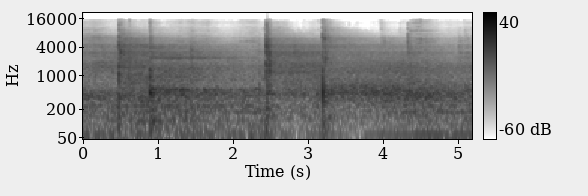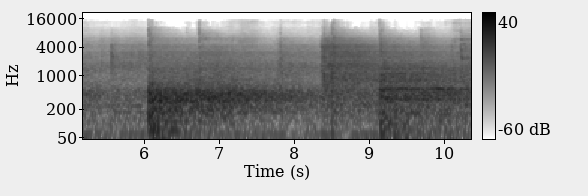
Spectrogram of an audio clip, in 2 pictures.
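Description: Hockey pucks cracking off sticks in a string of sharp clacks, then heavy thuds of pucks hitting the boards and glass, the loudest about six seconds in and two more near the end, heard through the camera's suction mount on the rear glass. A steady rink hum runs underneath.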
